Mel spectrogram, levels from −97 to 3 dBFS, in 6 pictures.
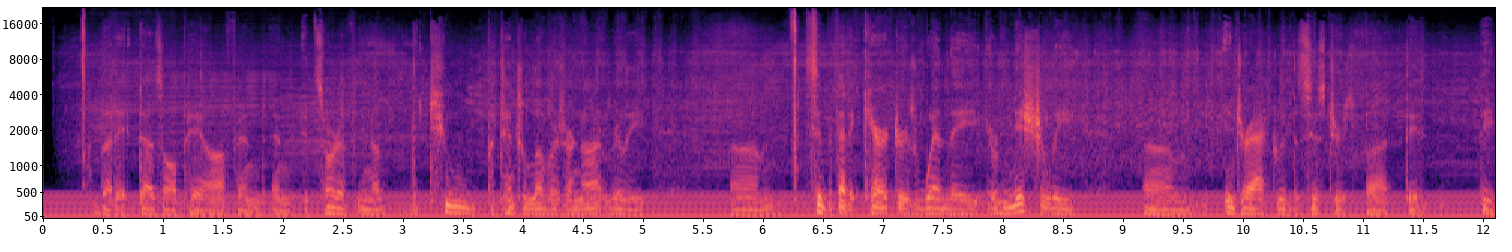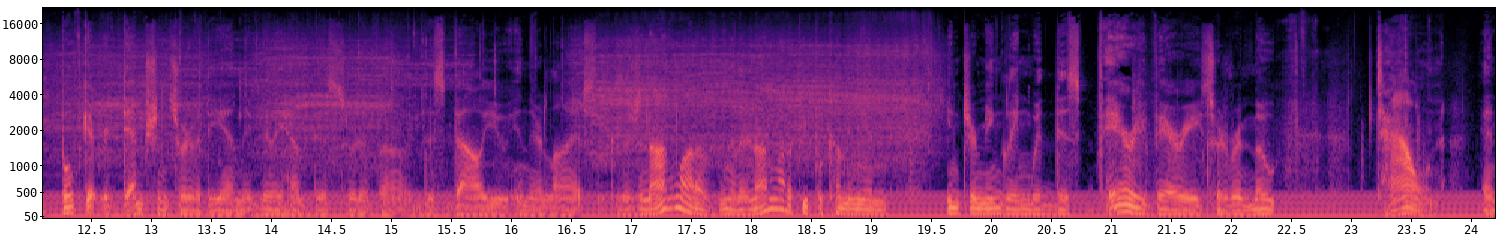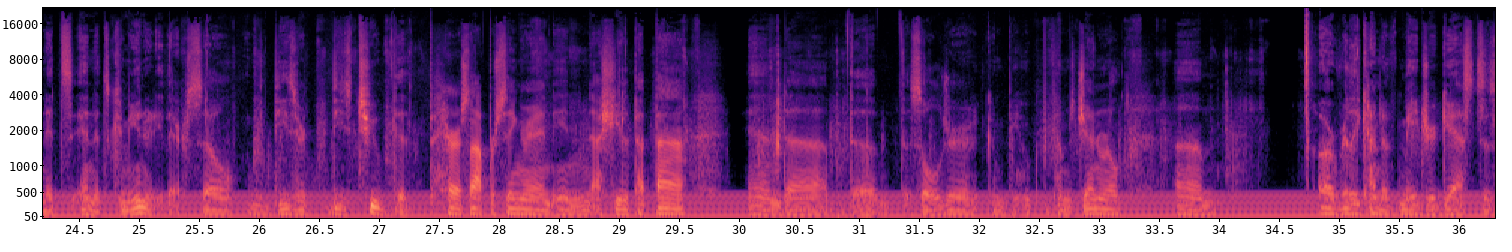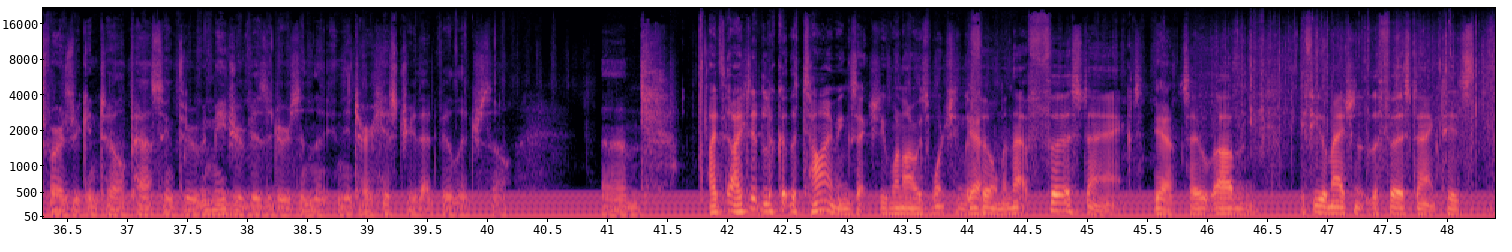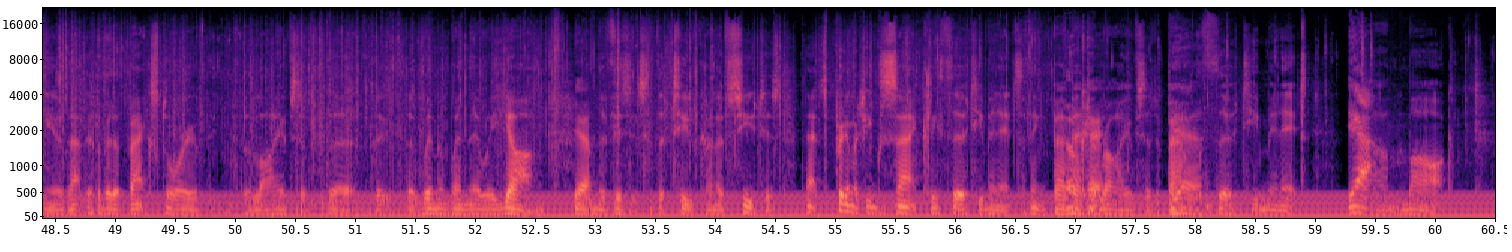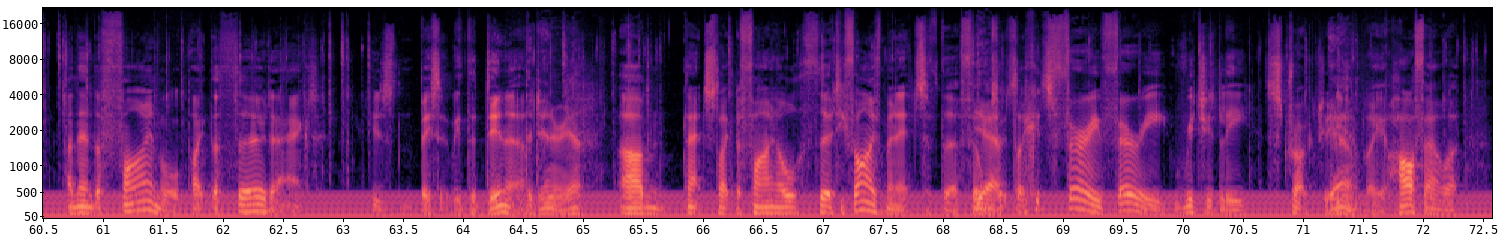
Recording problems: electrical hum; noticeable; throughout; 60 Hz, 15 dB below the speech
household noises; noticeable; throughout; 15 dB below the speech

